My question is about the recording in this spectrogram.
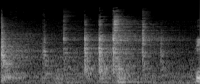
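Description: Steel underbed hitch parts knocking and clinking against the truck's frame crossmembers as they are positioned by hand: several short, sharp knocks in irregular succession.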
